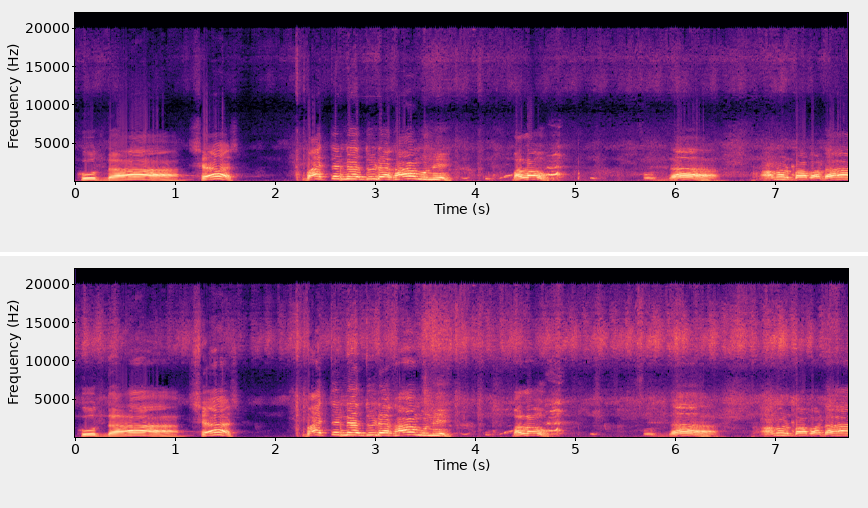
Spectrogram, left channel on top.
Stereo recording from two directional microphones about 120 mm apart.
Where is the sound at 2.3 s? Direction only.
10° right (ahead or behind).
